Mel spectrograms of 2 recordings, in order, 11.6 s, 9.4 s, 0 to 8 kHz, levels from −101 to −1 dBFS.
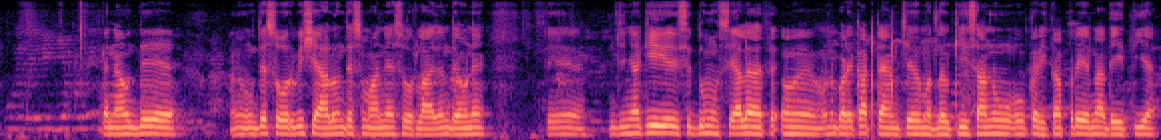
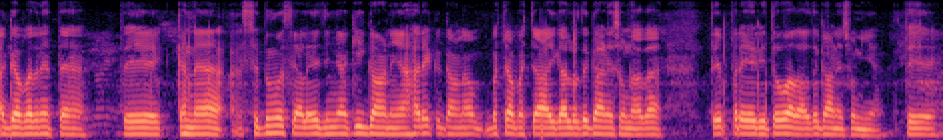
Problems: constant background noise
